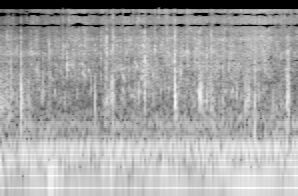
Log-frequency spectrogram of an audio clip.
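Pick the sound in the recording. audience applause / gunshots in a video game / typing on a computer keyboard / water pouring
water pouring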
